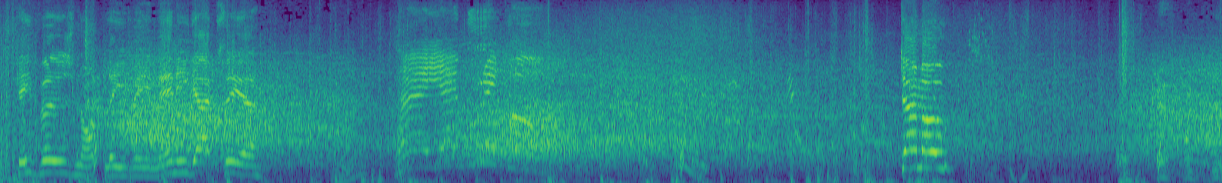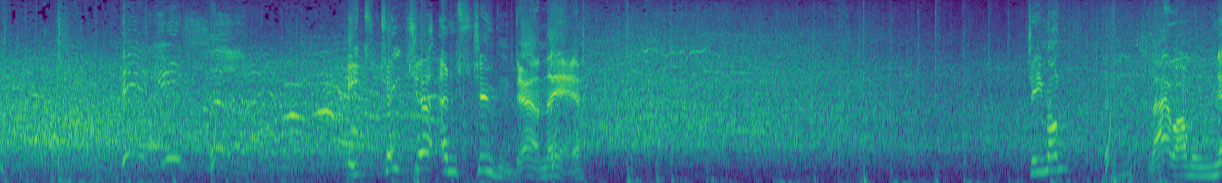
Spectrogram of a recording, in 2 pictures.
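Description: A stadium crowd cheers and roars steadily.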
